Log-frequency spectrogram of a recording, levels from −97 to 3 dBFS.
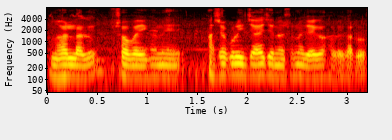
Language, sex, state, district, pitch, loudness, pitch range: Bengali, male, West Bengal, North 24 Parganas, 130 Hz, -29 LUFS, 120-165 Hz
